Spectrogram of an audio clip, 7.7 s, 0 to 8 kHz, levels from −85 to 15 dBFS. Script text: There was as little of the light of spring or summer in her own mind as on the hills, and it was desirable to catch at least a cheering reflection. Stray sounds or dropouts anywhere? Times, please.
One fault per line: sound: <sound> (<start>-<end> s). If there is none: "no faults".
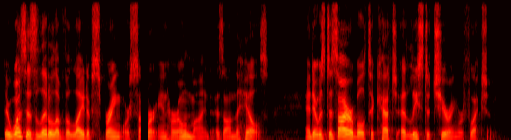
sound: dropout (2.1-2.2 s)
